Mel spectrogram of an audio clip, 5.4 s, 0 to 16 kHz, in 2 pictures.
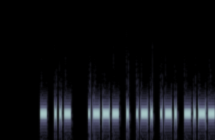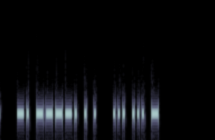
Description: Morse code, heard as a keyed tone, about 40 wpm, 700 Hz. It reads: TU JERRY N9EE SST
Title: K1USN SST QSO Practice - 40wpm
